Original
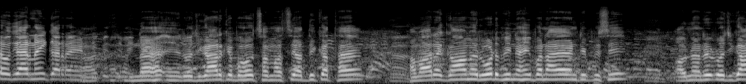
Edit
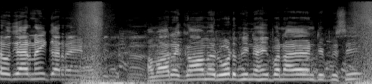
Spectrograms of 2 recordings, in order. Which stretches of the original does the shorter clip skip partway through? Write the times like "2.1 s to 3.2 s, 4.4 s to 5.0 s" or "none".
1.2 s to 3.8 s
